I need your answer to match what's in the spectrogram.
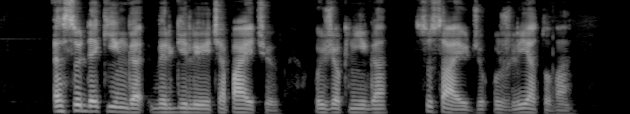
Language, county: Lithuanian, Vilnius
